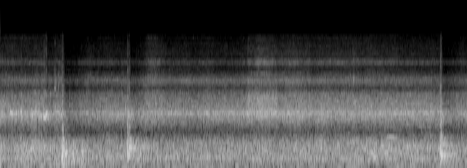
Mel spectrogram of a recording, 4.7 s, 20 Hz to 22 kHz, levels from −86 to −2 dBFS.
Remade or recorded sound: recorded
